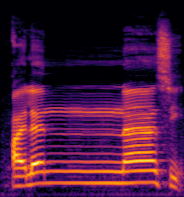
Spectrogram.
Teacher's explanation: نون مشدد ہے، یہاں پر ہم نے غنہ کرنا ہے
